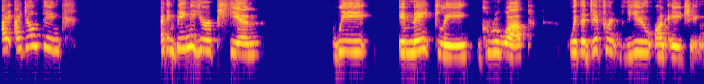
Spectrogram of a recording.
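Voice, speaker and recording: A woman with a high pitch talks at a fairly slow pace, her voice swinging very widely in pitch, with long, frequent pauses. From Switzerland. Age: 60s. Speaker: beauty industry expert. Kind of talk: interview conversation.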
